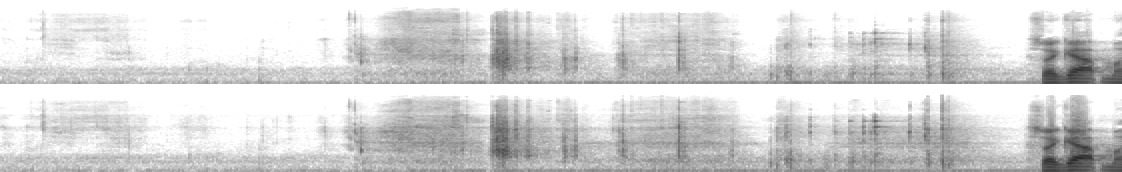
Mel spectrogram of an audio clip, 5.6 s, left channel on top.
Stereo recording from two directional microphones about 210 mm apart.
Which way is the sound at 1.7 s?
5° left (ahead or behind).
